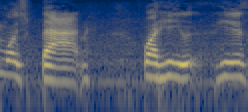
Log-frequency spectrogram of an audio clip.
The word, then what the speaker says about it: Bat: that his name was Bat, but he is not a bat, so he's not an animal. His name is just B-A-T, or it might be something similar. It's pronounced as the word bat.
